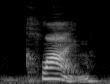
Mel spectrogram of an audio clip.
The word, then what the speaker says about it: climb: And when you see that pattern, the B is silent and you're going to pronounce the M sound, like lamb, climb, or thumb.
